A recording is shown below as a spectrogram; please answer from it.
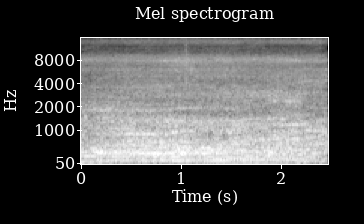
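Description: Steady low background hum with no distinct sounds standing out.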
